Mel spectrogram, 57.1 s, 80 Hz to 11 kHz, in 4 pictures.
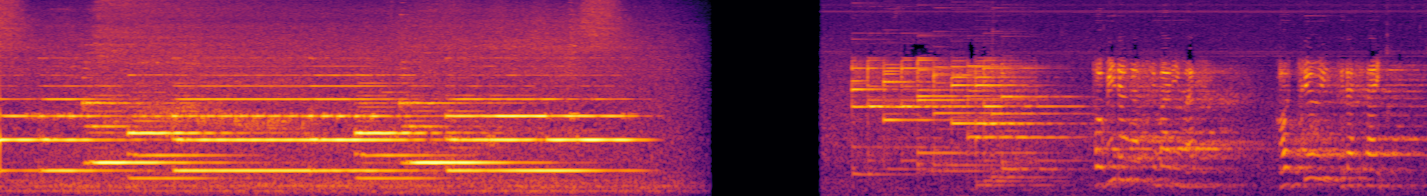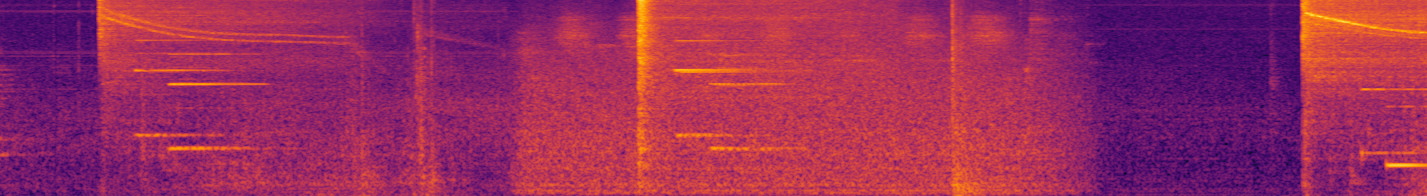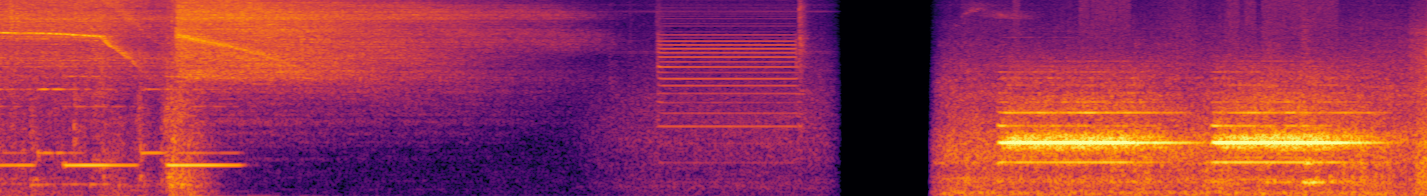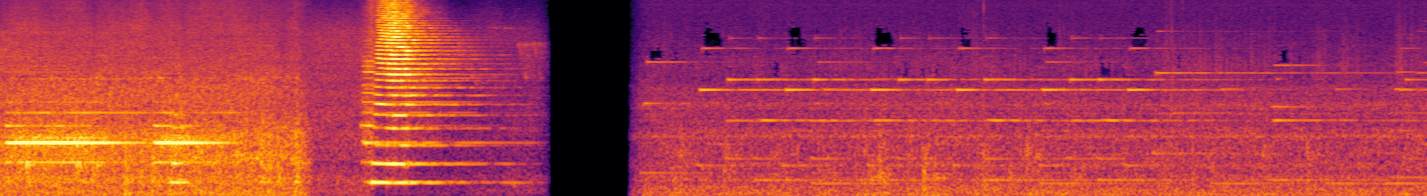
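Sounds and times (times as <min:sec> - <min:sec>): steady train noise: 0:08.3 - 0:34.0, 0:37.9 - 0:48.0, 0:49.2 - 0:57.0
train horn blasts: 0:38.5 - 0:45.2, 0:46.4 - 0:48.3.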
